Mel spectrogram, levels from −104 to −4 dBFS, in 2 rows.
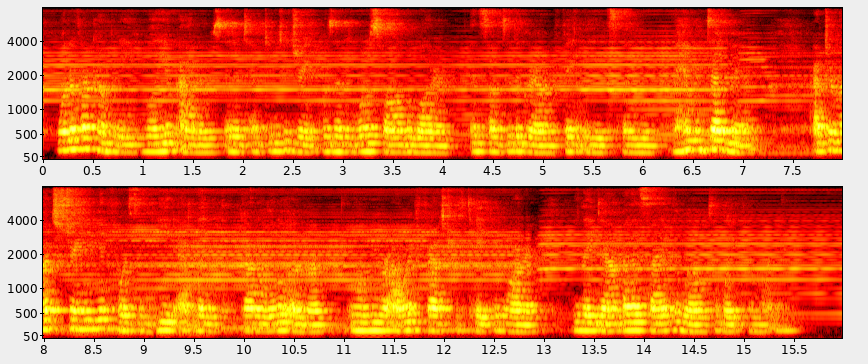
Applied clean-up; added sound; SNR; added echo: none; Harmonica; 14 dB; reverberation time 0.7 s.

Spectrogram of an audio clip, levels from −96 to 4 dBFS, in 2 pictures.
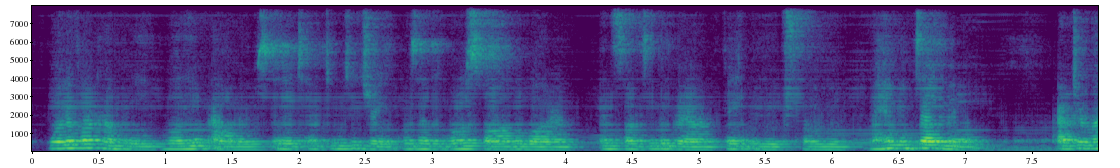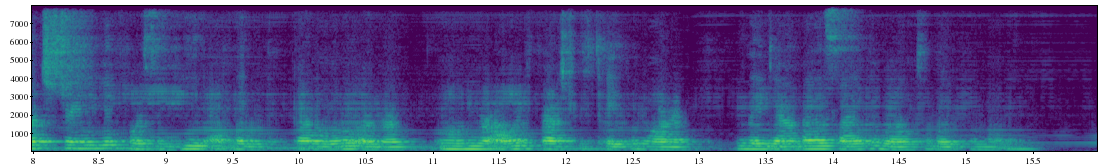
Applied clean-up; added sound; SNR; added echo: neural separator model SepFormer DNS4.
